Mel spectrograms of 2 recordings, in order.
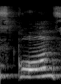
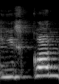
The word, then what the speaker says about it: ইসকন: একটা আলাদা ব্যাপার কিন্তু কচি খোকা তুমি স্কন স্কন স্কন কেন করছো আরে ওটা ইসকন তো তুমি স্কন স্কন করছো কেন সত্যি কথা বলতে ভীষণই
